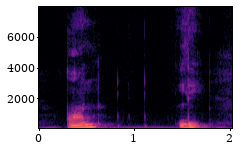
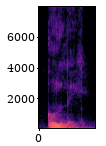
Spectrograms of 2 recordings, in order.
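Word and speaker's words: only: और ध्यान रहे इसका उच्चारण वनली नहीं होता है, ओनली होता है, बहुत सिंपल है, ऑन ली, लेकिन ऑन नहीं पढ़ते, ओन पढ़ते हैं, ओनली, ओनली, ऐसे ये स्टाइल होती है।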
